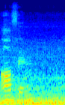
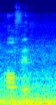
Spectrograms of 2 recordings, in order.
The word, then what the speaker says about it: often: Here, they're saying that often is a silent t. But in my research, it seems that now it is acceptable to say either way, often or often with a T or a silent T.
